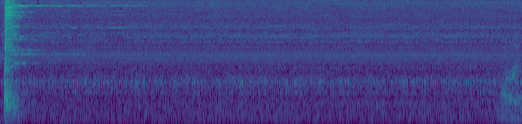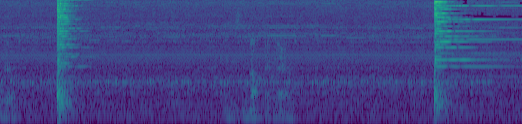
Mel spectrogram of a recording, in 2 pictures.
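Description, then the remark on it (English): A hand-held metal rod is banged three times, each sharp clang ringing out and fading, with quieter rattling sounds in between over a steady background hiss. “Let's see if it sounds any different if I hold it up here and bang it.”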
